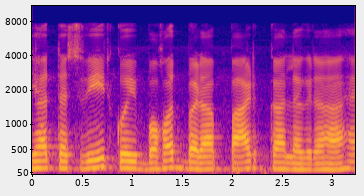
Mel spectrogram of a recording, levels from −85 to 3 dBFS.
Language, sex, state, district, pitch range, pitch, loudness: Hindi, male, Arunachal Pradesh, Lower Dibang Valley, 125-140 Hz, 135 Hz, -13 LUFS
